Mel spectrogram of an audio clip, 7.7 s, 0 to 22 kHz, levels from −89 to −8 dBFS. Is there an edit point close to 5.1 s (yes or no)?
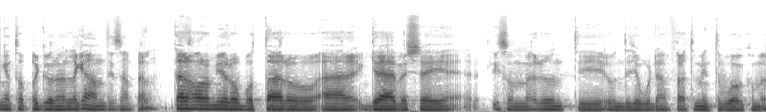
no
